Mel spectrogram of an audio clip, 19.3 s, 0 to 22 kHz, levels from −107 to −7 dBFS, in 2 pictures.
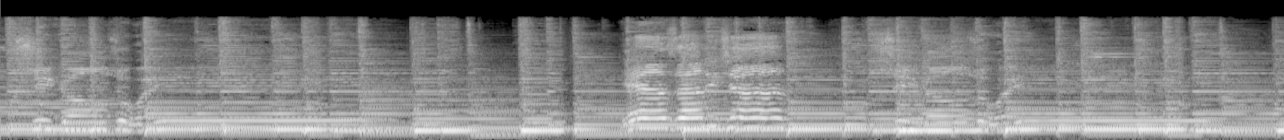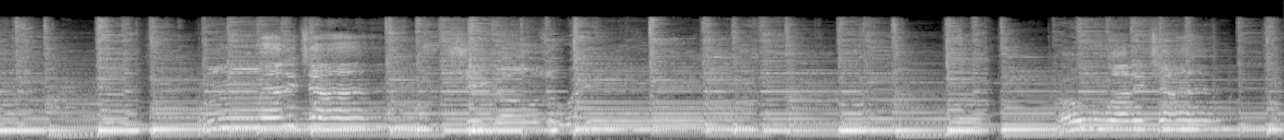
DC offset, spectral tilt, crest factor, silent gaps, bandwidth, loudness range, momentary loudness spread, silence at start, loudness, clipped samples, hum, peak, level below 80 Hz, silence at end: under 0.1%; -4.5 dB/octave; 18 dB; none; 14 kHz; 4 LU; 7 LU; 0 s; -20 LUFS; under 0.1%; none; -2 dBFS; -62 dBFS; 0 s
